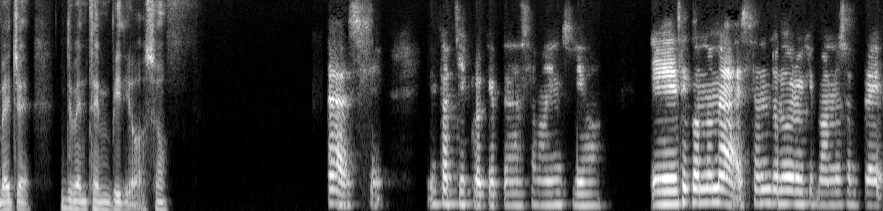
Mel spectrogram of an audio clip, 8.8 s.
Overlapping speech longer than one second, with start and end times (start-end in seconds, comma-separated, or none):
none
